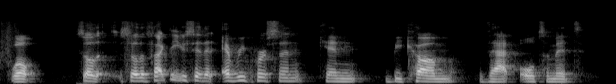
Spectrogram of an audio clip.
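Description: With an unremarkable speaking voice, this man uses a fairly high pitch, ordinary pitch variation and a moderate pace. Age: 30s. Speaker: podcast host and supercar dealer. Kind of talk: casual chat.

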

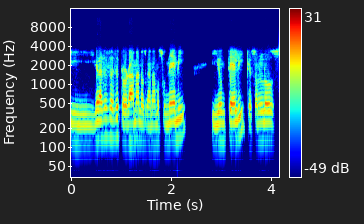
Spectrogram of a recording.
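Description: A man uses an ordinary speaking voice at medium pitch with fairly even intonation. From Mexico, Veracruz port and Tuxtepec, Oaxaca. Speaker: media professional and speaker. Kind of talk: interview conversation.

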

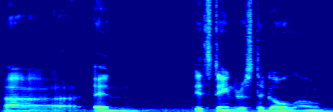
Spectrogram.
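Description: A man speaks at a very slow pace with a fairly low pitch. The room gives audible echo. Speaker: podcast co-host. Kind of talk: casual chat.

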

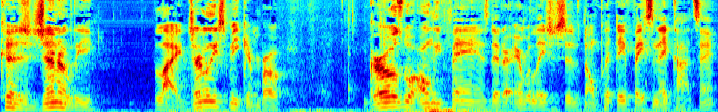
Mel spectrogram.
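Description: Fairly quick speech with lively intonation and big swings in loudness, plus audible room echo and noticeable background noise. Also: man, fairly low pitch for a man. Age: 20s. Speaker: college student. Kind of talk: casual chat.

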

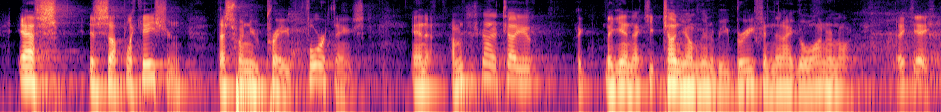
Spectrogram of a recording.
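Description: Its pitch moves up and down in an ordinary way. The voice carries some breathiness. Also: man. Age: 70s. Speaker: church member and keyboard player. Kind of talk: testimony. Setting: church service with congregation. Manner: halting, with false starts.

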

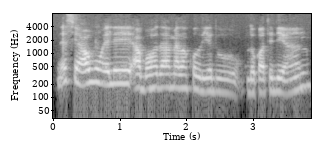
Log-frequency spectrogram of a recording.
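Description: Using an unremarkable speaking voice, a man talks at a moderate pace with lively intonation. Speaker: podcast co-host. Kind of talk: casual chat with prepared notes.

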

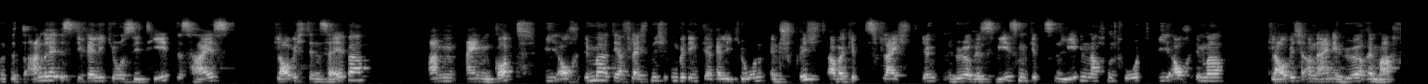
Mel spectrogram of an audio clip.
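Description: At a fairly quick pace, a man speaks with a dry, close sound and no echo. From Germany, Upper Palatinate (Bavaria). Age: 50s. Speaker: business journalist and author. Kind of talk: interview.

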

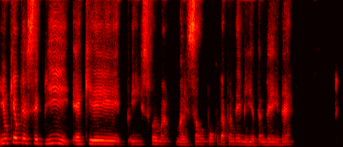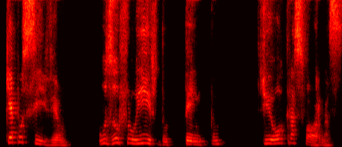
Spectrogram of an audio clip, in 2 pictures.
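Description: A woman's dark, mellow voice at a very slow pace with very wide pitch swings. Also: fairly low pitch for a woman. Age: 60s. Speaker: integrative therapist. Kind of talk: casual interview chat. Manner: halting, many fillers and repetitions.

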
